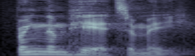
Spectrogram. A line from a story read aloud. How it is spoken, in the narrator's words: he said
